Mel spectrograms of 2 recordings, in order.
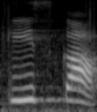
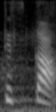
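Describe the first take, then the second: First: किसका sounded out slowly as की, स्का. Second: Said in the usual way. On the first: Shown as a demonstration. Teacher showing learners how matra words are read, sounded out. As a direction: break किसका after a drawn-out first syllable. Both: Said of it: "कैसे उच्चारण करेंगे".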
